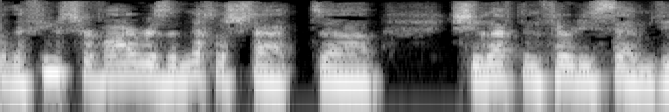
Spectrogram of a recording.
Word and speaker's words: Michelstadt: And the correct pronunciation is Michelstadt, with German. But in Yiddish, we say Michelstadt, because it's with a chaf.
